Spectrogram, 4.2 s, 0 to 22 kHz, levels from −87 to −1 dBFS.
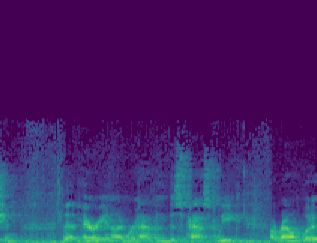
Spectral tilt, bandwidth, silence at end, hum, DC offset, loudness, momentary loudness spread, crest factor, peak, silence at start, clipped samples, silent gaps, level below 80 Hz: -5.5 dB/octave; 11.5 kHz; 0 s; none; under 0.1%; -26 LUFS; 12 LU; 16 dB; -10 dBFS; 0 s; under 0.1%; none; -46 dBFS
